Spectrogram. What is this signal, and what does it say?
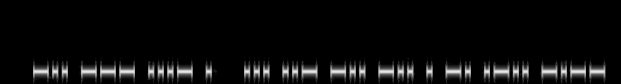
Morse code, heard as a keyed tone, about 25 wpm, 600 Hz. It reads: DOVE SUDDENLY
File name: the old man and the sea part 1 25wpm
